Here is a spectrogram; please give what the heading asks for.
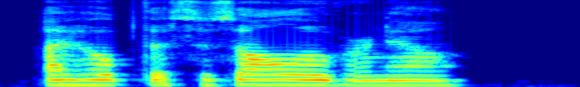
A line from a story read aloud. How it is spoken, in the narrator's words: Colin mumbles to himself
